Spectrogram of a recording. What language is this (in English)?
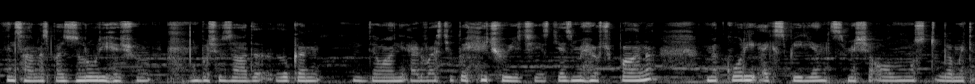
Kashmiri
